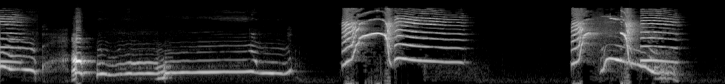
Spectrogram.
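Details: Pug howling indoors: a long wavering tone held near one pitch for about two seconds after a sharp yelp, then two rising-and-falling bursts with bright harmonics, separated by silence.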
